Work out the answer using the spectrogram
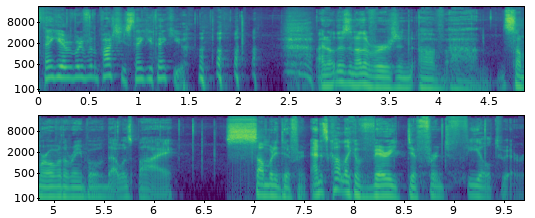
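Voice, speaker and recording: This male VTuber has a gravelly voice and a loose, jokey manner as he talks between songs. Reading comments aloud and teasing his chat, he lets his pitch rise and fall widely.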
